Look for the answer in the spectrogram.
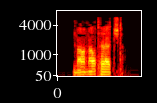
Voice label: "nonattached", english; adjectives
